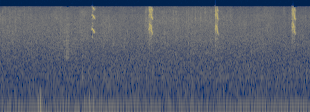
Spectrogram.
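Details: Baby golden sparrows waiting to be fed give four brief, very high squeaky chirps, spaced unevenly about a second apart, over a low steady hum.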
